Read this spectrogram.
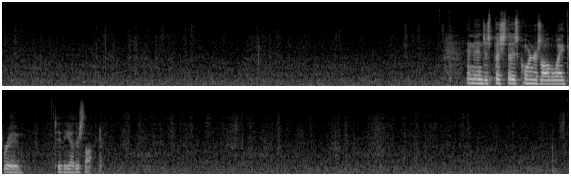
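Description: Fabric rustles softly as hands fold and squeeze it.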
